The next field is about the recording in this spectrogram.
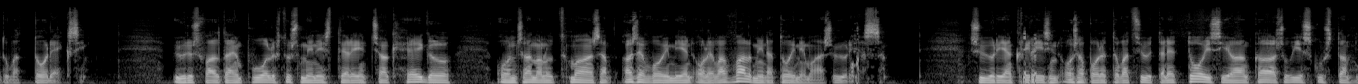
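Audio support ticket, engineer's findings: Brief garbled flutter at 8.51–8.58 s and 10.23–10.36 s. Frames out of order in the decoder input: adjacent blocks of about 26 ms, then about 52 ms, played swapped. No time lost.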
